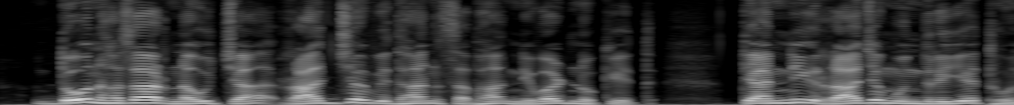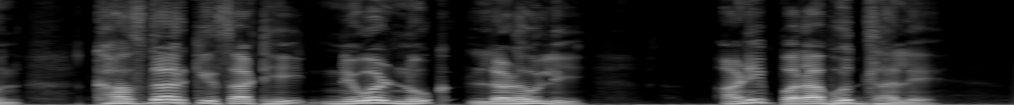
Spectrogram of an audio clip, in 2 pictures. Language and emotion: Marathi, neutral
